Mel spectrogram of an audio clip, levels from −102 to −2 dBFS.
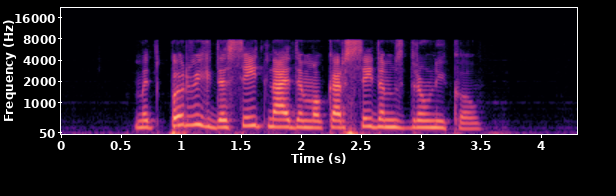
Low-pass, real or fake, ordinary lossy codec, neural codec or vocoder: none; fake; none; codec, 16 kHz, 8 kbps, FunCodec, trained on Chinese and English, 25 frames a second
